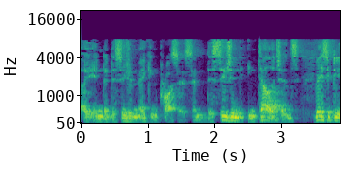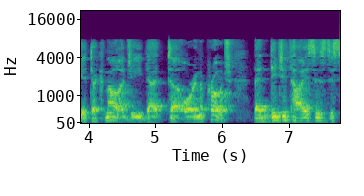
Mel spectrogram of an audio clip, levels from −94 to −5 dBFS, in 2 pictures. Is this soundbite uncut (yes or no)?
no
